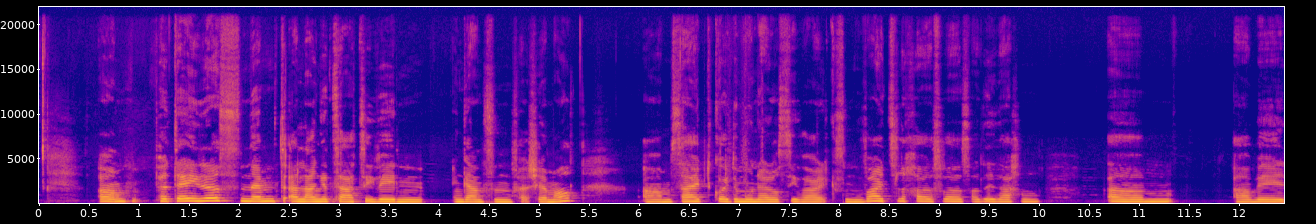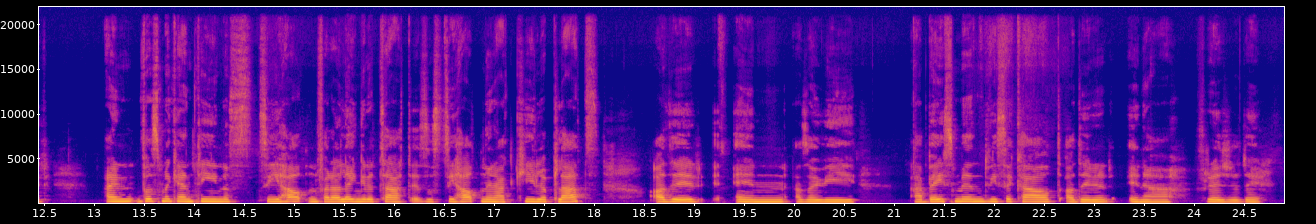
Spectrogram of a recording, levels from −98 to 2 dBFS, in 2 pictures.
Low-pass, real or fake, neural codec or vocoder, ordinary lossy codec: none; real; none; none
